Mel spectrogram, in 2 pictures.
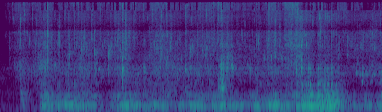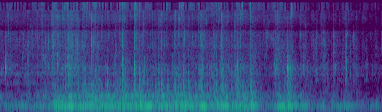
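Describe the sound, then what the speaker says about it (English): A tap runs continuously into a sink while hands splash and rub under the stream, the flow surging louder partway through. "the first step is to wash my hands"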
